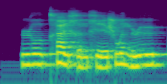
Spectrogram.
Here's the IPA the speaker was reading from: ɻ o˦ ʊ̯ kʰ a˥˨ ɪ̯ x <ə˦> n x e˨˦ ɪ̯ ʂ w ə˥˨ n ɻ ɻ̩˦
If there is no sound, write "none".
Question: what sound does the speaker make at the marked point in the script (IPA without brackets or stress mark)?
ə˨˦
